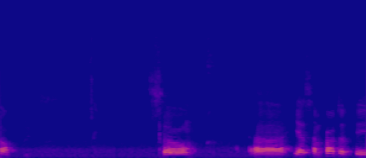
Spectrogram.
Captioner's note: pause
